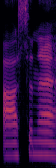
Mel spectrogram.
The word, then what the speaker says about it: asana: I will say asana has the emphasis on the first syllable.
